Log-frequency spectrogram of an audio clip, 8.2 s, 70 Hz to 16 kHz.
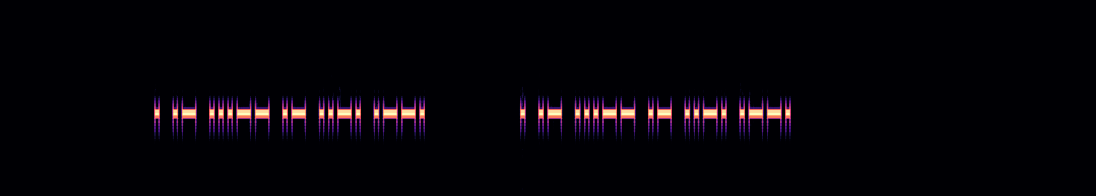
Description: Morse code, heard as a keyed tone, about 34 wpm, 700 Hz. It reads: EA3AFP EA3AFP
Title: DXCC-100 Call Signs - 6 Characters - Repeated 2x - 35wpm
